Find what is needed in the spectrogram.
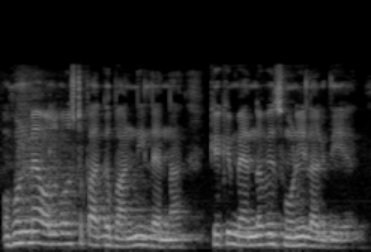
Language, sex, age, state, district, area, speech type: Punjabi, male, 18-30, Punjab, Bathinda, rural, spontaneous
